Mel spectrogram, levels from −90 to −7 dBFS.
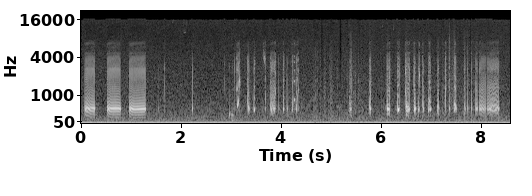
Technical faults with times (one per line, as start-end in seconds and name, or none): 4.63-5.64 loose connector crackle
7.21-7.84 loose connector crackle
